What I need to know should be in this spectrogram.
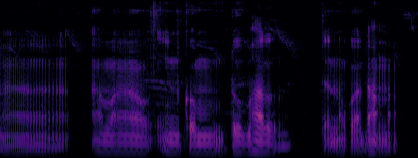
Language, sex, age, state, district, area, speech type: Assamese, male, 18-30, Assam, Golaghat, rural, spontaneous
